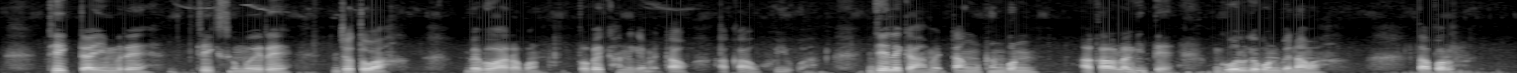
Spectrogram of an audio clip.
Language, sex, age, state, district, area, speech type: Santali, male, 18-30, West Bengal, Bankura, rural, spontaneous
